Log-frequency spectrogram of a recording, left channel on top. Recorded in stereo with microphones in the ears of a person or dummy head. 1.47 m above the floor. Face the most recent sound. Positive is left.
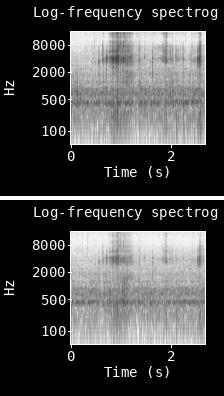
turn(degrees=35)  # may be behind; listen again after turning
